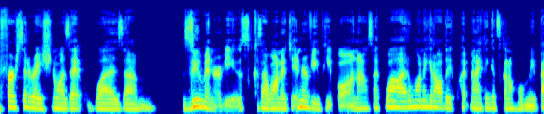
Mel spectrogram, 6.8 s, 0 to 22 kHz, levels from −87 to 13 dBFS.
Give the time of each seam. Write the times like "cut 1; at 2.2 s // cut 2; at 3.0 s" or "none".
none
